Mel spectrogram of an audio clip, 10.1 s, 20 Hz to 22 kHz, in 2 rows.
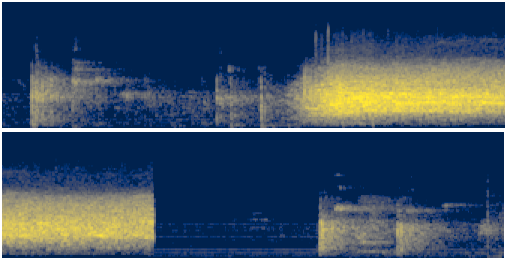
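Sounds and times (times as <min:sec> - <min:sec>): crowd applause: 0:02.9 - 0:06.6
faint hum: 0:03.1 - 0:08.2.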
